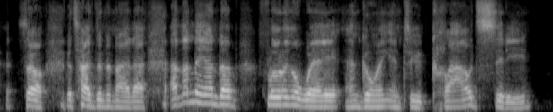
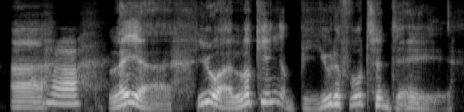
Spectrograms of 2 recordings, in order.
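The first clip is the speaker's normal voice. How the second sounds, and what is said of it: Smooth Lando Calrissian impression. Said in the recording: “That's a good impersonation. That was pretty good.”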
